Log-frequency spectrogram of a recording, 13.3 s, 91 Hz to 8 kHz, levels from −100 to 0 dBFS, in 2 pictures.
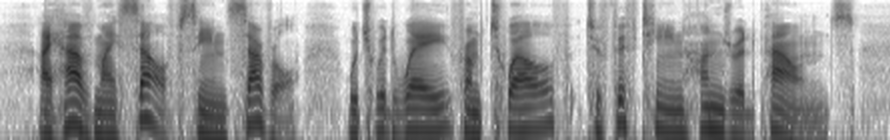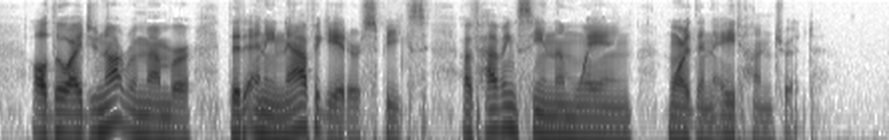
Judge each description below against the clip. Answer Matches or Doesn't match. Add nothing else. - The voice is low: Matches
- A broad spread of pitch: Doesn't match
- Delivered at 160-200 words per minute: Doesn't match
